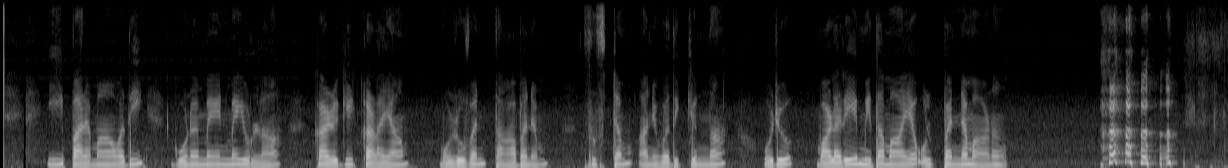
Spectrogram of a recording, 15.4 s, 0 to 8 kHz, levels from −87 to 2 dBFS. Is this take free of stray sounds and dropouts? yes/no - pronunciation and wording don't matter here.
no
